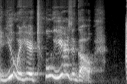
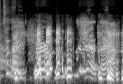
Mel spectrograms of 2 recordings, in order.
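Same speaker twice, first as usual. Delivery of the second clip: laughing; 7 semitones higher, 7 dB louder than usual. Real, not acted. Host overwhelmed, laughing.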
